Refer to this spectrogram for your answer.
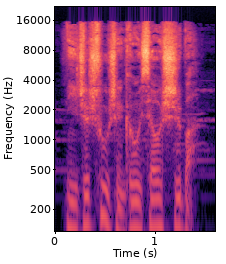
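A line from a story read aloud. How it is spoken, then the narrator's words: Loud roar. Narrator (Chinese): 青子 大声吼道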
